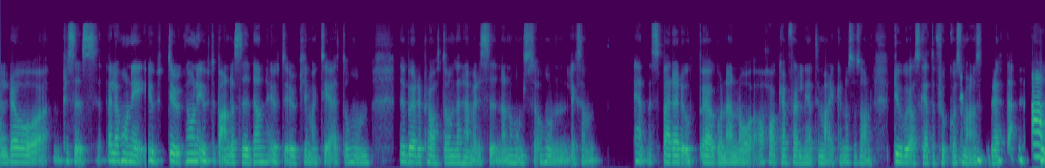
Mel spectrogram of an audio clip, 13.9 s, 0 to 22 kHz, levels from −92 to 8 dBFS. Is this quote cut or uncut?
uncut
